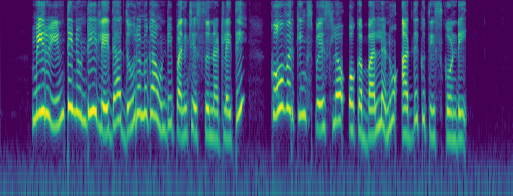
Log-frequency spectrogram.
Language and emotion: Telugu, neutral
